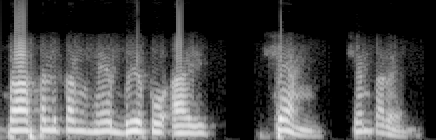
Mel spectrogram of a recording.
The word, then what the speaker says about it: Shem: or yung sem sa salitang Hebrew po ay shem shem pa rin s h e m m pero kapagka pinon siya sa hebreo is shame okay okay shame pero hindi meaning pronunciation lang pronunciation ng kanyang pangalan shame pero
